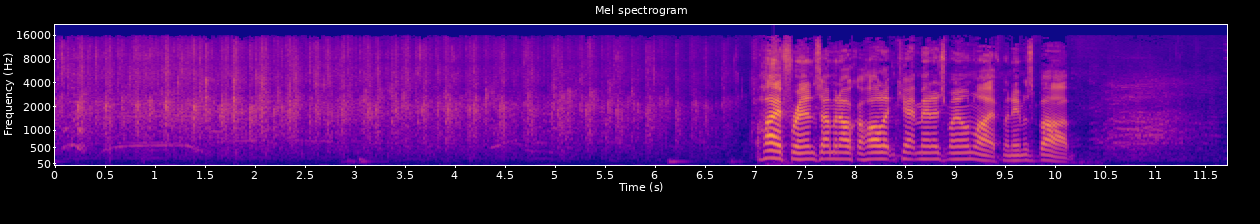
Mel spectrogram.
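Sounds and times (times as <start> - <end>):
round of applause: 0.0 - 7.4
speech: 7.0 - 10.2.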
